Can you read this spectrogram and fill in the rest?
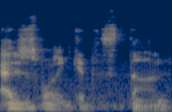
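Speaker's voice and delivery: nervous soft voice.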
